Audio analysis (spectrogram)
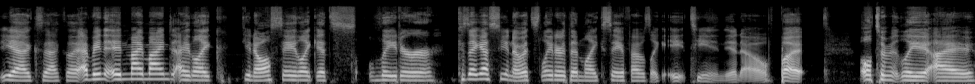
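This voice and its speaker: A woman with an unremarkable speaking voice talks at a moderate pace, medium pitch and ordinary pitch variation, in dry, close sound with no echo, on a very clean recording with a silent background. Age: 30s. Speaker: student and online content creator. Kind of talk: casual chat.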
